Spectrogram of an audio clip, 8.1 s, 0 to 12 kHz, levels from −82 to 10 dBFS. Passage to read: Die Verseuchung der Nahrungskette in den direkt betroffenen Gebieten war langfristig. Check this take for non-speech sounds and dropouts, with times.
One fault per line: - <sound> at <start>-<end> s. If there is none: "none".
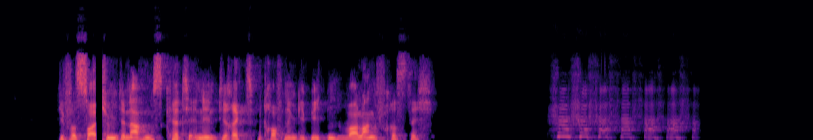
- dropout at 1.0-1.0 s
- laugh at 5.5-7.0 s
